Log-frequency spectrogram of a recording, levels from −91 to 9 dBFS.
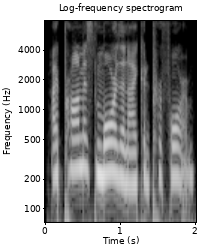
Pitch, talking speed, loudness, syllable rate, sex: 215 Hz, 210 wpm, -14 LUFS, 5.4 syllables/s, female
